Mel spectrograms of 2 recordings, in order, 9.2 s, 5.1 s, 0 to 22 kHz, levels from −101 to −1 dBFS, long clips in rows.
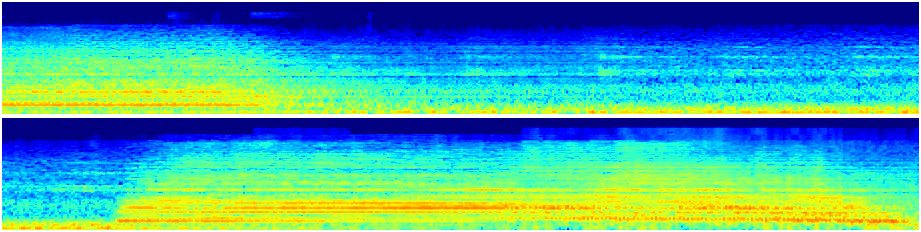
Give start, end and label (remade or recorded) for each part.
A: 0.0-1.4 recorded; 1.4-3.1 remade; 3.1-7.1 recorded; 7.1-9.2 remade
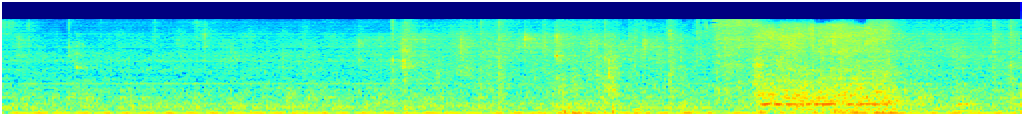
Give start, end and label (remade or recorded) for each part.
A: 0.0-3.1 remade; 3.1-3.6 recorded; 3.6-5.1 remade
